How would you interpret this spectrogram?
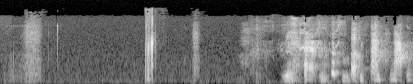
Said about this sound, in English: Hold on. I'm going to see if this fart comes through. Hold on. Oh, can't wait.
